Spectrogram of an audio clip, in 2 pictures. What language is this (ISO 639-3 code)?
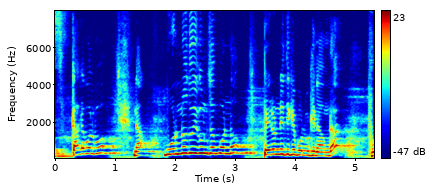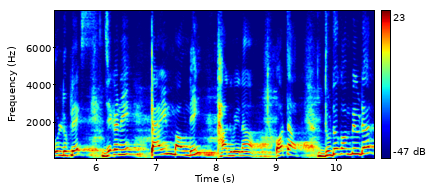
hin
